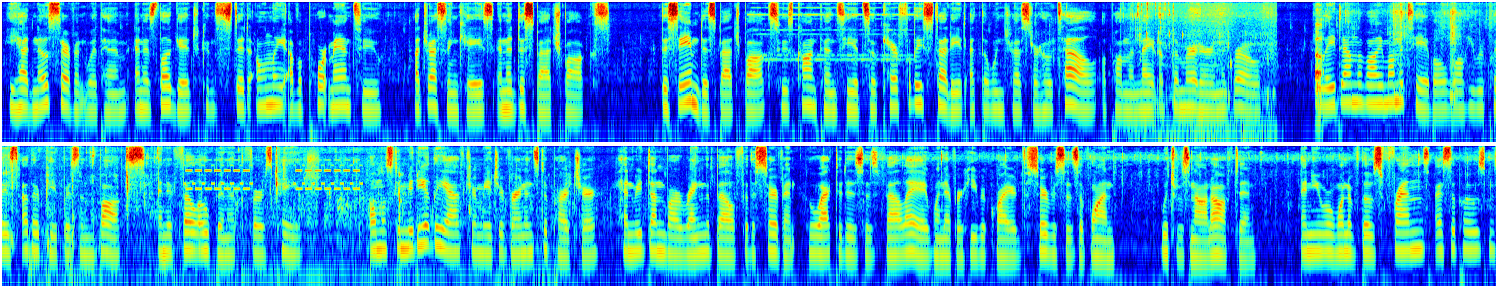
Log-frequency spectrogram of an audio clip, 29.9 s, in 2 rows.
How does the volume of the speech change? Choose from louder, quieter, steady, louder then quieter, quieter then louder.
steady.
